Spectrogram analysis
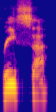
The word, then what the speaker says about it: Lisa: Lisa yes there is her name is Lisa although in Japan it would have probably been pronounced more as Risa Risa yeah was played by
